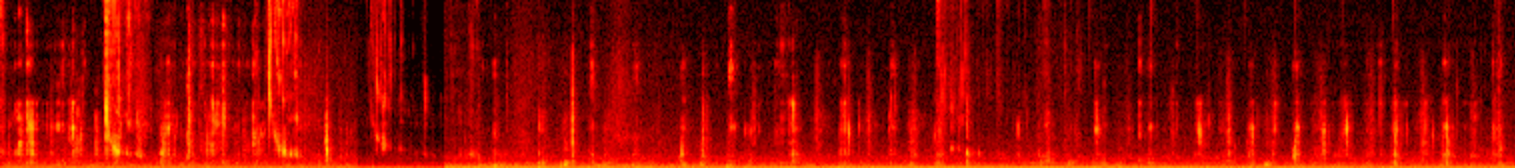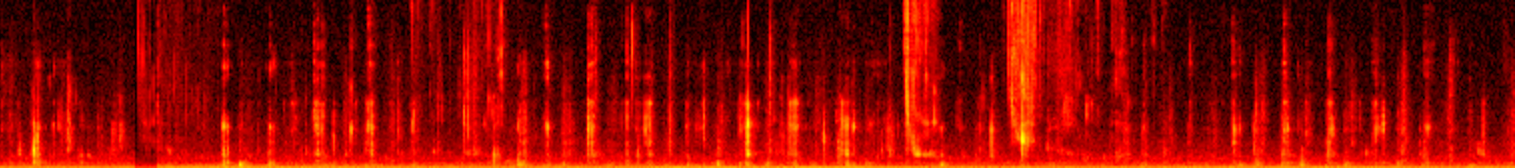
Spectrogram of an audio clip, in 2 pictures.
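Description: Close-miked biting and chewing of Lab Nosh protein cookies: many small crisp crunches and crumbly clicks over a steady low hum.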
